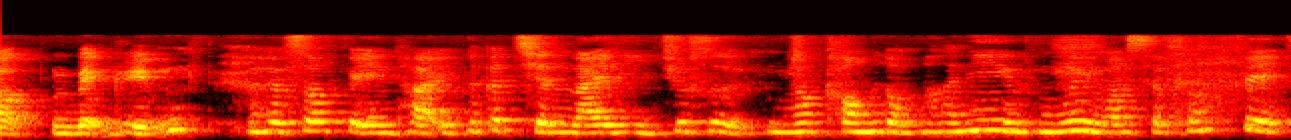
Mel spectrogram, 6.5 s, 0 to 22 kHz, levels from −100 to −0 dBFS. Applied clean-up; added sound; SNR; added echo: none; none; none; none.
